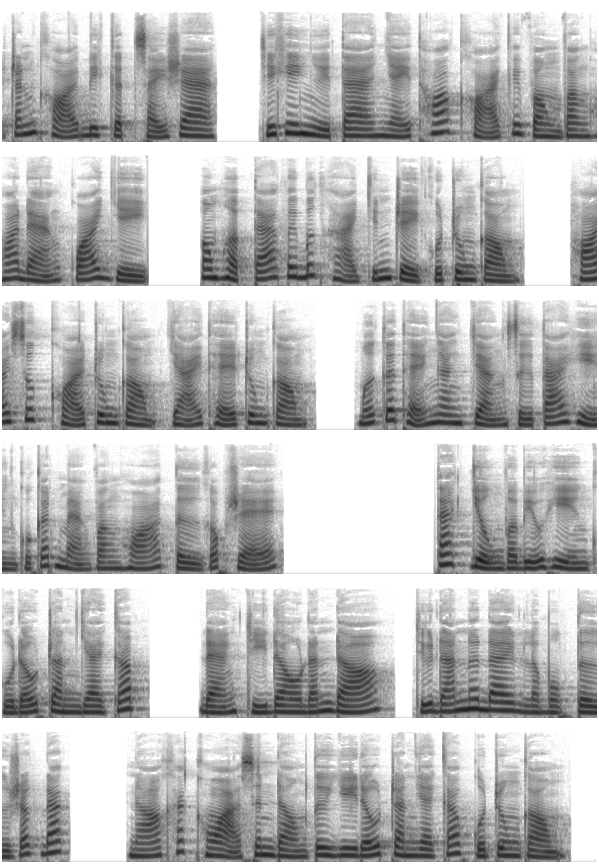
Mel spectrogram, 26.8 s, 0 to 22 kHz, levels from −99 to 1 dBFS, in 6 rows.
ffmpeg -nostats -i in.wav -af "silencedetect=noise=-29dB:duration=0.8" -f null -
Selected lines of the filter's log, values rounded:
silence_start: 15.43
silence_end: 16.66 | silence_duration: 1.22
